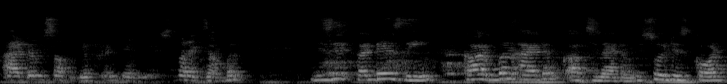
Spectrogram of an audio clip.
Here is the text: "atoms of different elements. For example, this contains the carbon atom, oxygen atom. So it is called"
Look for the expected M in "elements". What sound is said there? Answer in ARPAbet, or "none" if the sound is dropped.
none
